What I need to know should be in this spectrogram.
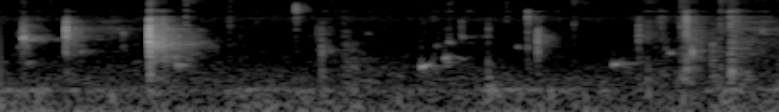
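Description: Cooking oil glugs and splashes as it pours into a pan.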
